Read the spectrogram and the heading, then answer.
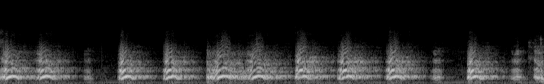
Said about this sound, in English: is outside on the other side of a door, apparently barking to be let in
